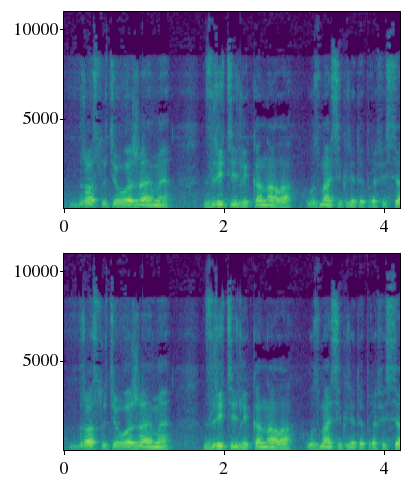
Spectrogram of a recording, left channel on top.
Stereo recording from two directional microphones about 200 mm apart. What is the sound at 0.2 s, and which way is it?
Speech, 25° right (ahead or behind).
